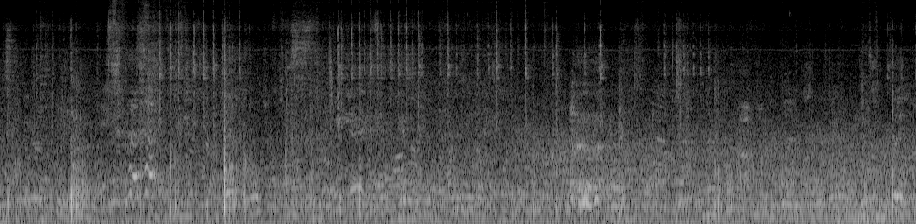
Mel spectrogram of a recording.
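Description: Tennis balls are struck with rackets and bounce on a hard court outdoors.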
